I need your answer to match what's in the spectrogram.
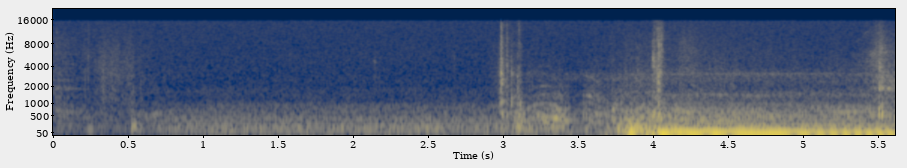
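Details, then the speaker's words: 2002 Volvo V40 T4 cold start, recorded in the cabin. A short crank, then the engine catches cleanly and settles into a low, smooth, quiet, steady hum; healthy cold start. "Silnik uruchamia się bardzo ładnie, nawet gdy jest zimny, pracuje też cicho."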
